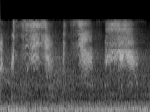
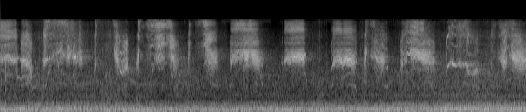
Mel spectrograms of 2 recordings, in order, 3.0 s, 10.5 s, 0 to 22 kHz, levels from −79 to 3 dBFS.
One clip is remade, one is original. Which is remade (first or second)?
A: first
